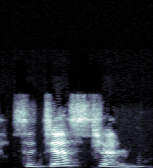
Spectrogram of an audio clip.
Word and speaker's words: suggestion: suggestion ini jadinya bukan G lagi ya, tapi jadi J. Sugestion. Sugestion.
